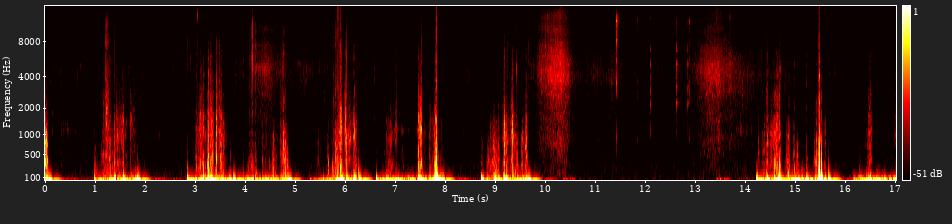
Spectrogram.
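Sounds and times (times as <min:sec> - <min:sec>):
crackling rubs: 0:00.0 - 0:02.1, 0:02.8 - 0:08.2, 0:08.8 - 0:12.0, 0:12.6 - 0:17.0
soft hiss: 0:00.0 - 0:17.0
muffled low thumps: 0:14.2 - 0:17.0.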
